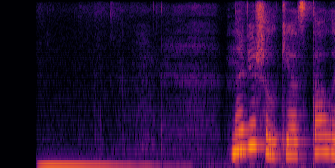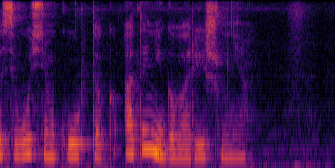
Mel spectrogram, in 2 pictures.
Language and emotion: Russian, sad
